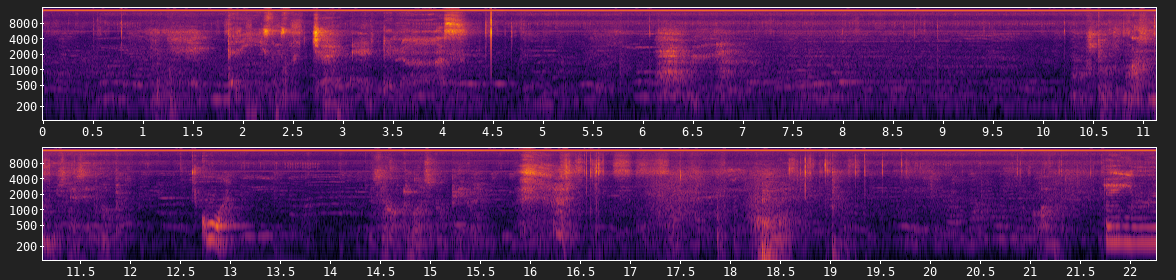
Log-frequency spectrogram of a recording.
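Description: A young boy talks and laughs close to a microphone.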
